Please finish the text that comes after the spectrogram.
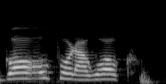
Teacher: Aquí la R se conecta con la A y se hace. Eso es lo que llamamos linking.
